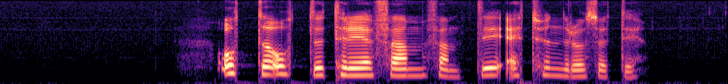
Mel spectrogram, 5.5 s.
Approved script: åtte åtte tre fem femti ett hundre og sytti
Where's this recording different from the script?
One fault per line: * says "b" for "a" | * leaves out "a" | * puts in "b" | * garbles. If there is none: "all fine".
all fine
